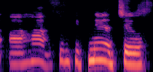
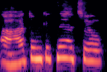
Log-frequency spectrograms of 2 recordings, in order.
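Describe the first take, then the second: First: Said in the usual way. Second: Exclamatory reading. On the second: Shown as a demonstration. Teacher to trainee teachers, showing how to read an exclamation with delighted surprise. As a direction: read "आहा, तुम कितने अच्छे हो" with wonder and delight. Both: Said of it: "अलग-अलग तरीके से उसको पढ़ना है".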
